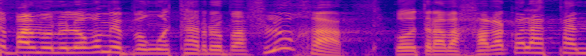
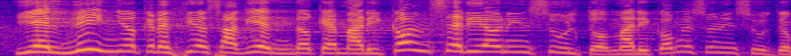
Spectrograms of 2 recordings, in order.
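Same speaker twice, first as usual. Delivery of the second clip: ordinary talk, nothing marked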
